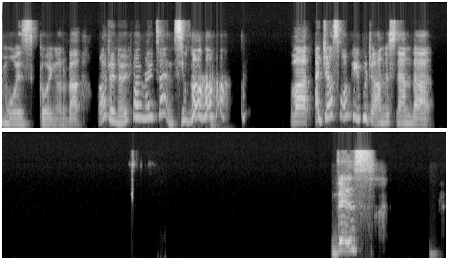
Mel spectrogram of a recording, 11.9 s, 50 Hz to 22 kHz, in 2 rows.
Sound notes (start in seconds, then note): 7.6 long pause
